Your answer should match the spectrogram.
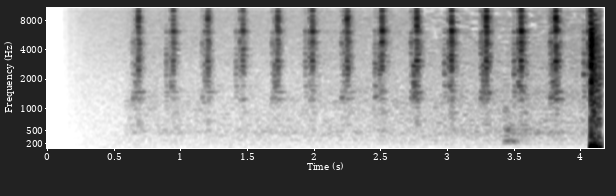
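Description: Clock ticking fast and evenly, about four ticks a second, fading in from near silence and growing steadily louder.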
